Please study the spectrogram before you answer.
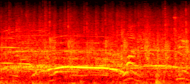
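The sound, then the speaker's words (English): An audience applauds and cheers loudly as a Beatles tribute band takes the stage for a sing-along. A dense, steady wash of clapping runs throughout, with a sustained whistle-like tone rising above it. “put your hands together really loud and make a welcome and meet the Seatles.”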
